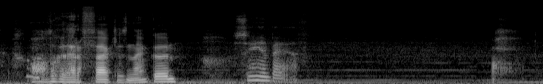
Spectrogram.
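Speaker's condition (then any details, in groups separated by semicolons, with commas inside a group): No condition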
